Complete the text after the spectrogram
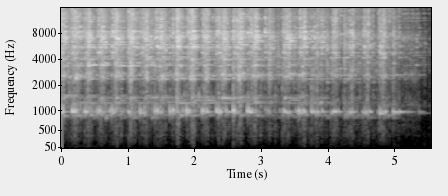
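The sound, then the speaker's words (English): Hand-rung school bells, rung by a storyteller, clang in a fast, steady shaking rhythm, bright and metallic with ringing high overtones, loud and continuous for several seconds before trailing off at the end. “But today, I'm ringing my school bells.”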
